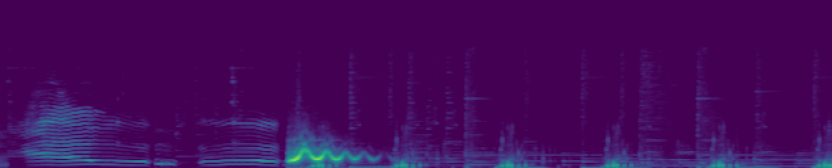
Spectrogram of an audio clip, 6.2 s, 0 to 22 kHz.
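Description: Cartoon baby-crying sound effect: two wavering wails in the first two seconds. It is followed about two seconds in by a loud, falling sound effect, the loudest thing heard, and then children's background music with a beat about every 0.8 seconds.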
